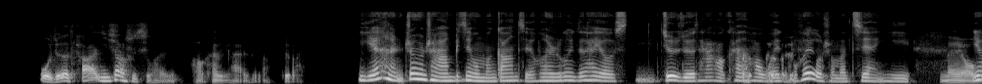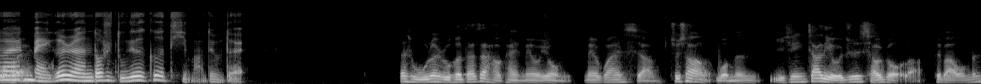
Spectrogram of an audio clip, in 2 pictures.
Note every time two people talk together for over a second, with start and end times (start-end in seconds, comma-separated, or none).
none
